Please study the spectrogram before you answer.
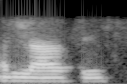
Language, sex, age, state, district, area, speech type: Urdu, male, 18-30, Uttar Pradesh, Rampur, urban, conversation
